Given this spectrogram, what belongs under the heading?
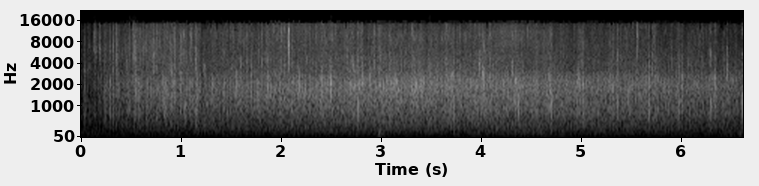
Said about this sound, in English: Please welcome her with a lot of applause.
